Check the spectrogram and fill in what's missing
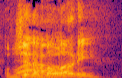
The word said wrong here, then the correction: Malone: Jenna Malone. Like, how do you say her last name? – Malone. – Jenna Malone, not yeah. Maloney.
